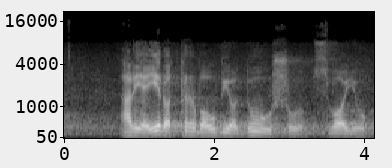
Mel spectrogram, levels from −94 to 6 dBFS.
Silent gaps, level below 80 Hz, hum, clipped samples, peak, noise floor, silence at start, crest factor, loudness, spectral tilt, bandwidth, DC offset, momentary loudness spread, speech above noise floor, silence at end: none; -62 dBFS; none; under 0.1%; -4 dBFS; -47 dBFS; 0 s; 18 dB; -21 LUFS; -6.5 dB/octave; 8.6 kHz; under 0.1%; 14 LU; 26 dB; 0 s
